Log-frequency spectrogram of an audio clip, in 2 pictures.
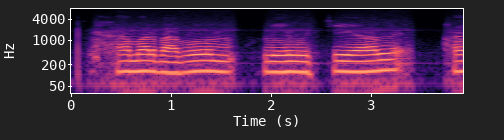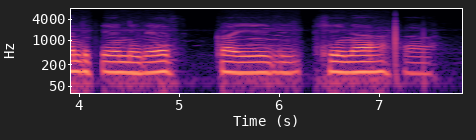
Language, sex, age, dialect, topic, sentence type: Magahi, male, 18-24, Western, banking, statement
